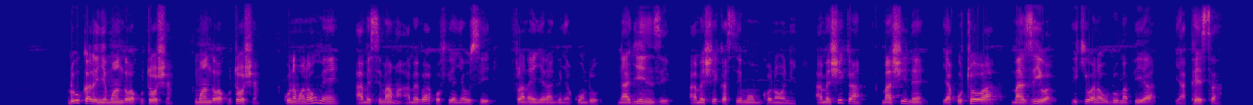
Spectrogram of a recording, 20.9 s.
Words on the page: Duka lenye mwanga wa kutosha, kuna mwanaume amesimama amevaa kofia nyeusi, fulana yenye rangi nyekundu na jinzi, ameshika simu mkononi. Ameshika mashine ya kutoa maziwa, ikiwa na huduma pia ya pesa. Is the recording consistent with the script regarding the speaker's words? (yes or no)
no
